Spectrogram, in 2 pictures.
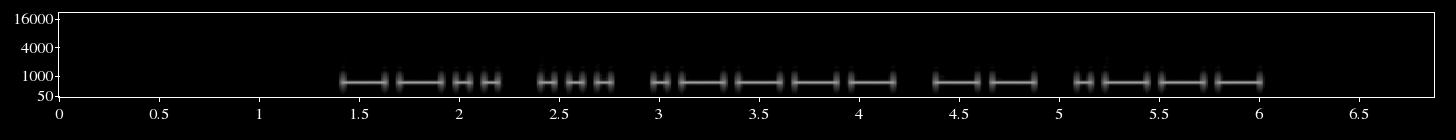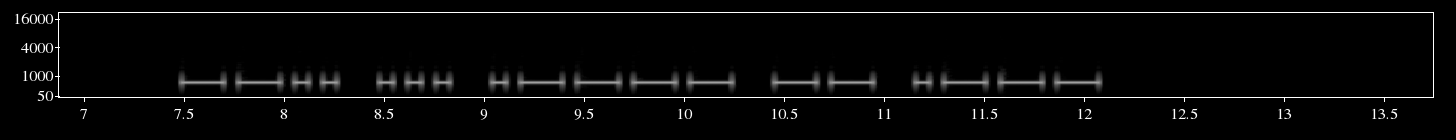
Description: Morse code, heard as a keyed tone, about 17 wpm, 700 Hz. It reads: ZS1MJ ZS1MJ
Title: DXCC-100 Call Signs - 5 Characters - Repeated 2x - 17wpm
